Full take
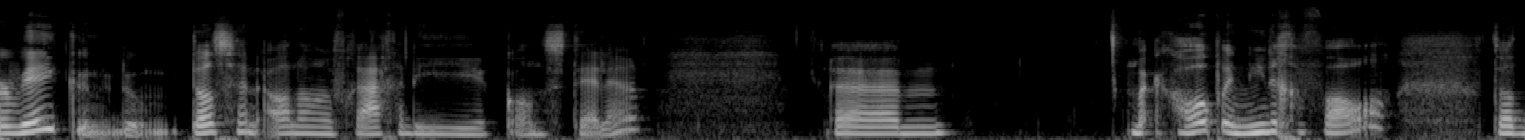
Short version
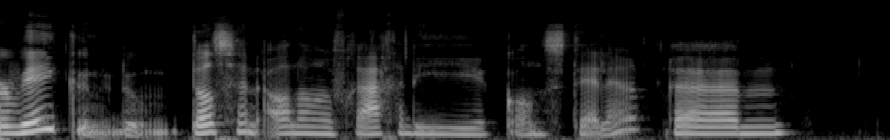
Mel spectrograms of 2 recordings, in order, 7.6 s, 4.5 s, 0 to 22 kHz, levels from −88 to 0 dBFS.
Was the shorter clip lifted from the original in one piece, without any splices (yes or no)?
no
